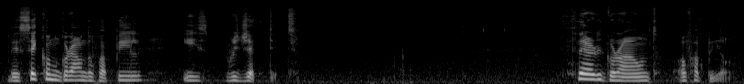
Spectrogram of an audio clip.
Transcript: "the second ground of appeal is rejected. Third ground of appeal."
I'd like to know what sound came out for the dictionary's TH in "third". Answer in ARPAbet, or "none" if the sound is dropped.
TH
